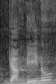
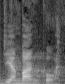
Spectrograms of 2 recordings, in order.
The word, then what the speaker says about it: Giambanco: And let me, Sal, don't call him Gambino, Giambanco. So I got him right.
